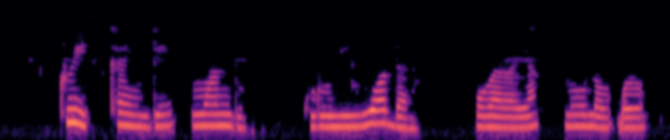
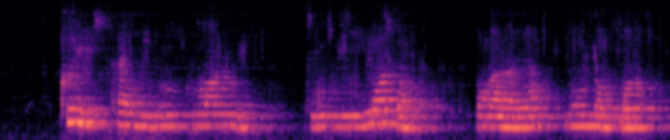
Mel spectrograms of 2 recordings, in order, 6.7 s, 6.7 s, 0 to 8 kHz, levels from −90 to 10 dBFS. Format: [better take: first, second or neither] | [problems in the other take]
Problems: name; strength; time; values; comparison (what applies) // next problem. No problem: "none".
first | noise reduction (neural separator model SepFormer DNS4)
